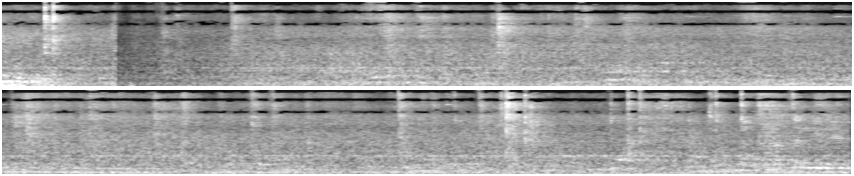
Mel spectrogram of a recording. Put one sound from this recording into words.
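Women chat quietly in the background.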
